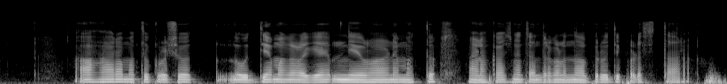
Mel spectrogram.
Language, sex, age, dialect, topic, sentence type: Kannada, male, 18-24, Dharwad Kannada, banking, statement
